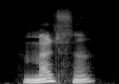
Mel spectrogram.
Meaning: unhealthy, sick
- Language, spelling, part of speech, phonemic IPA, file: French, malsain, adjective, /mal.sɛ̃/, Fr-malsain.ogg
